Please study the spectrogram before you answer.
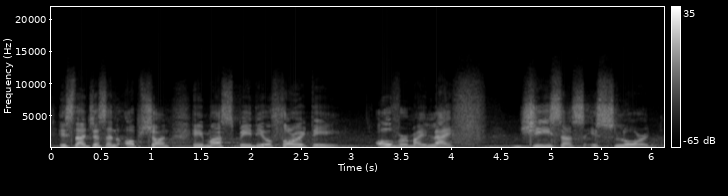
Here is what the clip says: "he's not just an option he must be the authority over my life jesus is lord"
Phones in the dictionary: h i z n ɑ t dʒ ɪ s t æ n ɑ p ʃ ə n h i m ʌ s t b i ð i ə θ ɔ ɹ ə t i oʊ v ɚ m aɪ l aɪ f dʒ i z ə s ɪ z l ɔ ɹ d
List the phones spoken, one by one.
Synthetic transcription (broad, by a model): h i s n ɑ t dʒ ɪ s t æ n ɑ p ʃ ə n h i m ʌ s t b i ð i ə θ ɔ ɹ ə t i oʊ v ɚ m aɪ l aɪ f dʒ i s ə s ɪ s l ɔ ɹ d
